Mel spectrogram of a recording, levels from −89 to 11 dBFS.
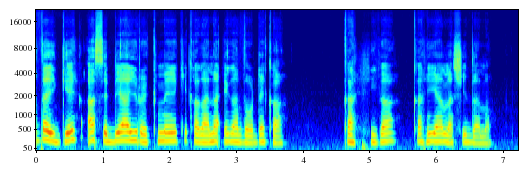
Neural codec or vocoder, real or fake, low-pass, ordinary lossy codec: codec, 44.1 kHz, 7.8 kbps, Pupu-Codec; fake; none; none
